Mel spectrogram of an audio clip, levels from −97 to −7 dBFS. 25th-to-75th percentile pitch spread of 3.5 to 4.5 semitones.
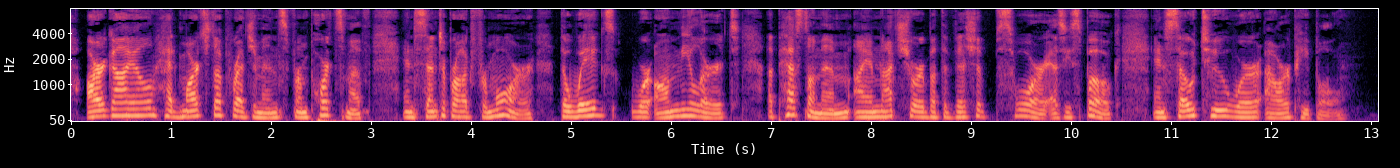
Yes: average, 3.8 semitones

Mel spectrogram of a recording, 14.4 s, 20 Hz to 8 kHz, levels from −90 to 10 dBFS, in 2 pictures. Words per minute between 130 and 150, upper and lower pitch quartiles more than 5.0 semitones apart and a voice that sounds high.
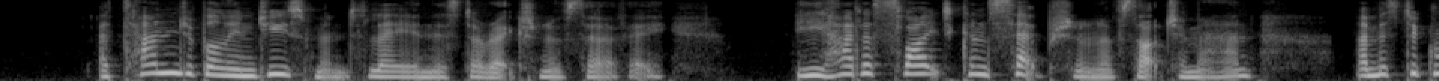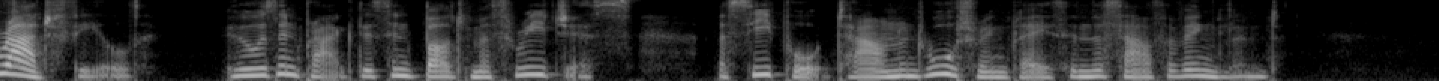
No: average, 165 wpm; wide, 5.6 semitones; high, 220 Hz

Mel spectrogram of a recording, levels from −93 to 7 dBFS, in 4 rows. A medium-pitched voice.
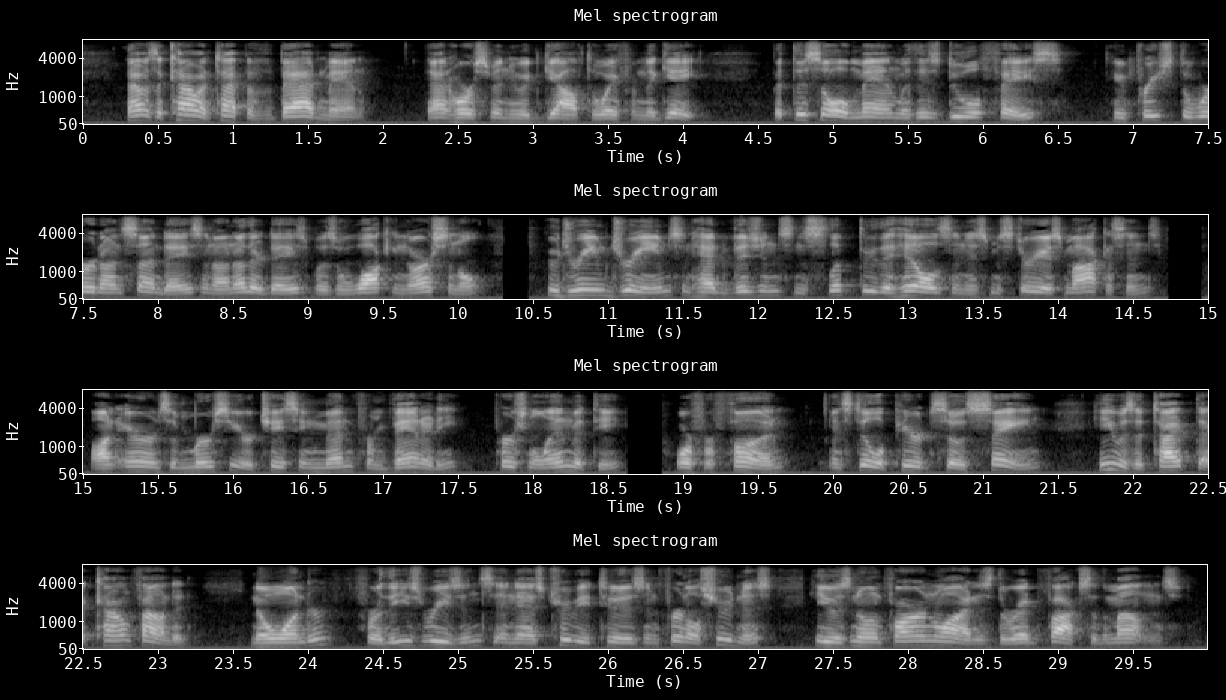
Yes: medium, 145 Hz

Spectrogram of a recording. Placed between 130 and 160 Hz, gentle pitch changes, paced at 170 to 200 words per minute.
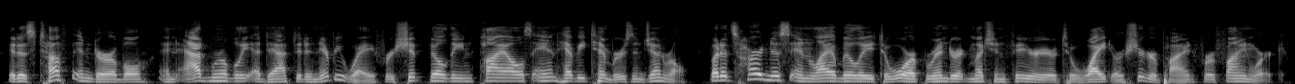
No: medium, 140 Hz; average, 4.2 semitones; average, 175 wpm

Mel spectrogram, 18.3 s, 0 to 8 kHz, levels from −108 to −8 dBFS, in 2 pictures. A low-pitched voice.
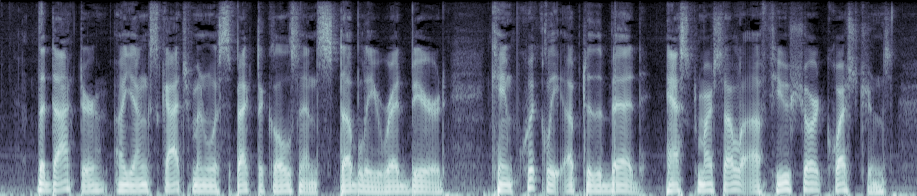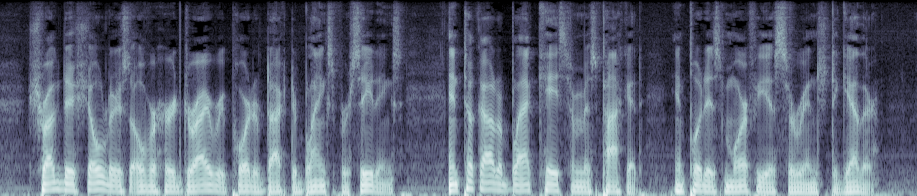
Yes: very low, 85 Hz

